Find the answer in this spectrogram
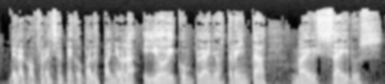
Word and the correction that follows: Miley: Sí, Miley Cyrus.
